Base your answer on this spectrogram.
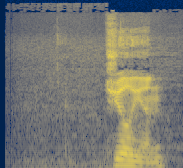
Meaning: An unspecified large number (of)
- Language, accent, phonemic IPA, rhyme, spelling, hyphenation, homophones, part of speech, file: English, General American, /ˈd͡ʒɪljən/, -ɪljən, jillion, jil‧lion, gillion / Gillian / Jillian stripped-by-parse_pron_post_template_fn, noun, En-us-jillion.mp3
